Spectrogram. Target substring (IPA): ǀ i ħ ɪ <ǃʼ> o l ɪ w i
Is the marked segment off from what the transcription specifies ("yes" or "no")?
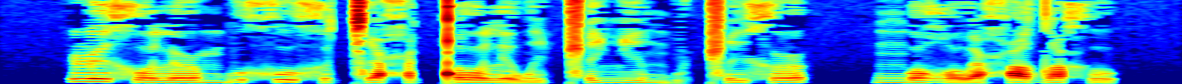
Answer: yes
